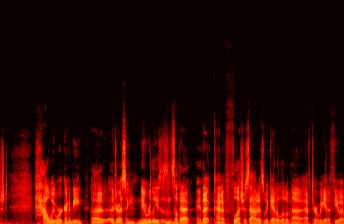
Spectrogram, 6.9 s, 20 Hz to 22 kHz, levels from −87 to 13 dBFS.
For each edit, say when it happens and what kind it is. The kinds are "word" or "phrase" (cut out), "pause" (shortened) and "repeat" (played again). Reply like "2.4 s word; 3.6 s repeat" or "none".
1.7 s pause; 3.6 s word; 4.0 s word; 5.8 s phrase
